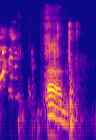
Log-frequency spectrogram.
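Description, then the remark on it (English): A door being shut and locked: a creaking squeal as it swings shut, followed by a sharp clack and a brief rattle of the latch, then quiet. “Sorry, I'm going to lock this door even better.”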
